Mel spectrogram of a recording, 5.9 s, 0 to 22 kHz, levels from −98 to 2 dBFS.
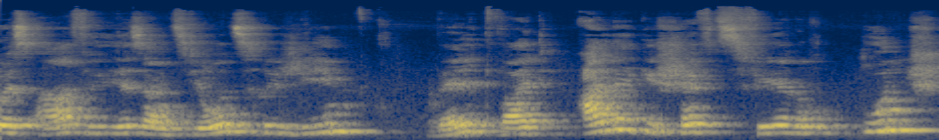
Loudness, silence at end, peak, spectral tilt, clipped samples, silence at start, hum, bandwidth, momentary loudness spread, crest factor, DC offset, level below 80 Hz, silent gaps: -22 LUFS; 0 s; -4 dBFS; -4.5 dB/octave; under 0.1%; 0 s; none; 17.5 kHz; 9 LU; 18 dB; under 0.1%; -76 dBFS; none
